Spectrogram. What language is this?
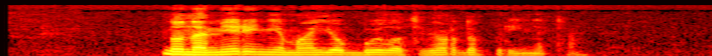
Russian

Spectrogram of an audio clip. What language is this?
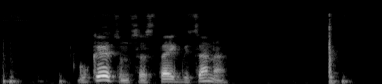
Burushaski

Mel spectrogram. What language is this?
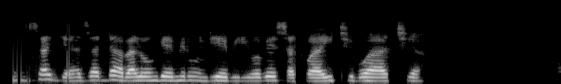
Ganda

